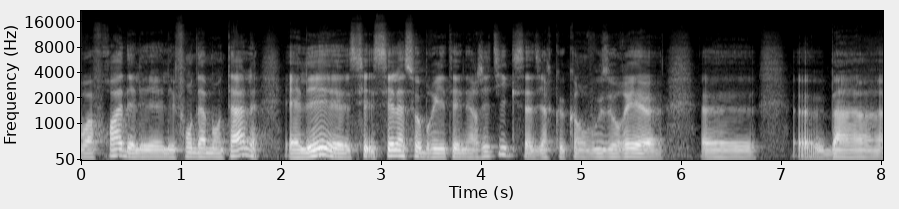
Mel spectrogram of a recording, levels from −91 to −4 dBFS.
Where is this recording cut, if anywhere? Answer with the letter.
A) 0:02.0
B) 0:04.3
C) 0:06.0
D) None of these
D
